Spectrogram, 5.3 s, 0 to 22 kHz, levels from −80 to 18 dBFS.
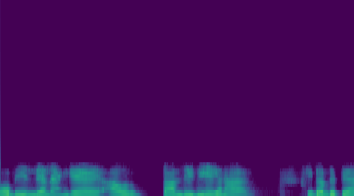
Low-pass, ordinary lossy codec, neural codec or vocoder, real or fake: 3.6 kHz; AAC, 32 kbps; codec, 16 kHz, about 1 kbps, DyCAST, with the encoder's durations; fake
